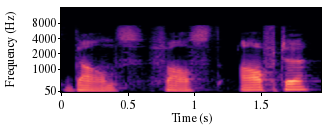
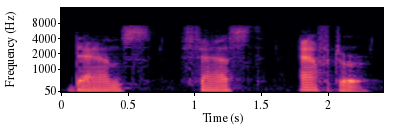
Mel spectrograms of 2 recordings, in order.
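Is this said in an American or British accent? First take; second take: British; American. First: The vowel is a long broad ah sound. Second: The vowel is a short flat a sound. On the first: "in British English" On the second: "In American English"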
